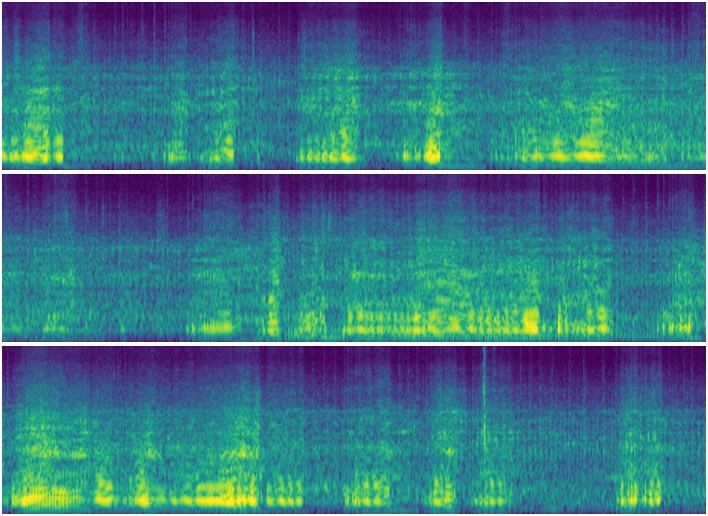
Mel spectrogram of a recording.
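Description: KTM dirt bike engine revving up and down as it is ridden along a rough trail, the pitch rising and falling again and again. Clatter and knocks come from the bike working over rough ground.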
